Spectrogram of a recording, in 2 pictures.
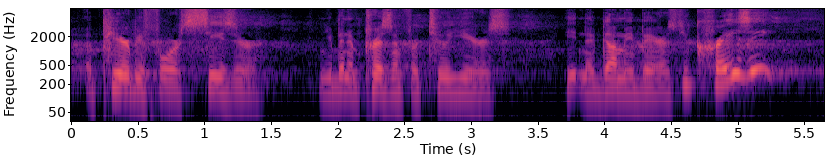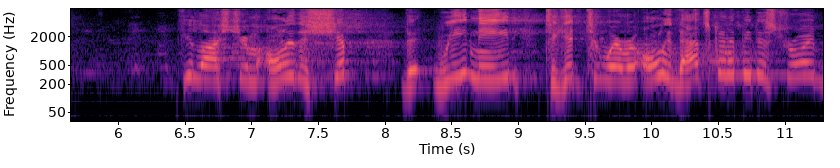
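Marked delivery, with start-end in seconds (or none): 4.6-11.3 high-pitched, exasperated comic disbelief; mock incredulity. Shipmate objecting to Paul about losing the ship, mock incredulity. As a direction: protest as if he's crazy.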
